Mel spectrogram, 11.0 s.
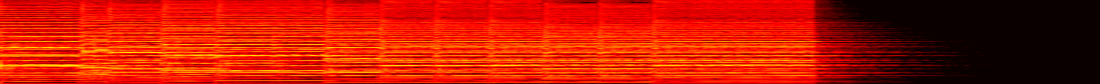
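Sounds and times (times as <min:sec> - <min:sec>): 
orchestra playing an intrada: 0:00.0 - 0:08.8.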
